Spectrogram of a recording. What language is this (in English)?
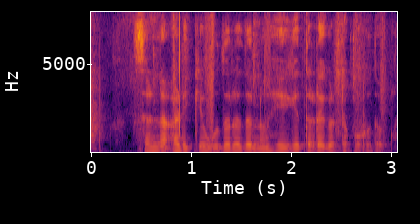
Kannada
